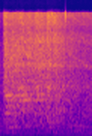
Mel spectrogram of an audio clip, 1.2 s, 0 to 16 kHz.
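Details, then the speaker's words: 2001 GMC Jimmy, towed in after sitting, cranks evenly but never fires; coil test shows spark only when the key is released, so ignition coil power is cut while cranking, diagnosed as a bad ignition switch causing an intermittent no-spark no-start. "we can see it only Sparks when we stop cranking yeah so that was pretty interesting to see this thing crank over but only spark when you let off the key"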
